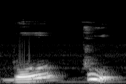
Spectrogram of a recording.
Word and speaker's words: beaucoup: This is O and this one is double O. I say ou, beaucoup.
